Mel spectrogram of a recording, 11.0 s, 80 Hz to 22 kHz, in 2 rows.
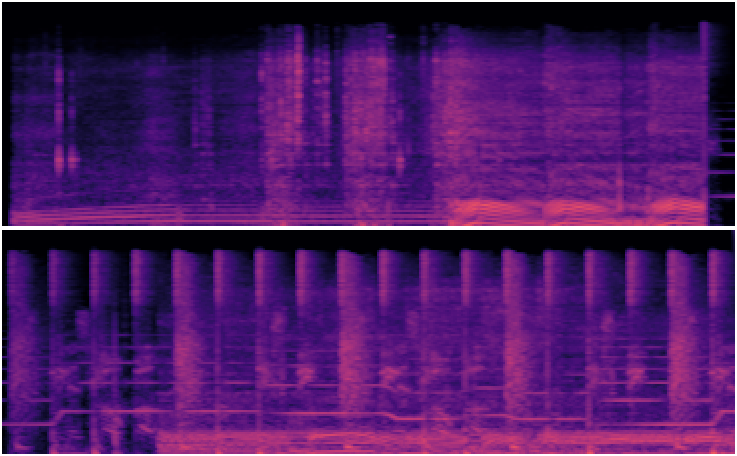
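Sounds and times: single-cylinder engine running: 0.1 - 5.3.

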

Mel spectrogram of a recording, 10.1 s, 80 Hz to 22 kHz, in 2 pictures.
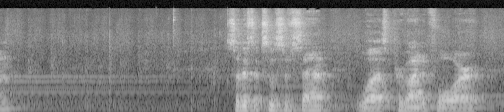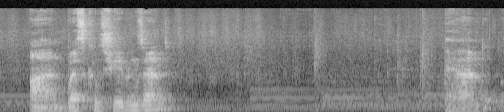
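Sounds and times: soft background music chords: 0.0 - 10.0
shaving brush swirling on soap: 3.3 - 8.8.

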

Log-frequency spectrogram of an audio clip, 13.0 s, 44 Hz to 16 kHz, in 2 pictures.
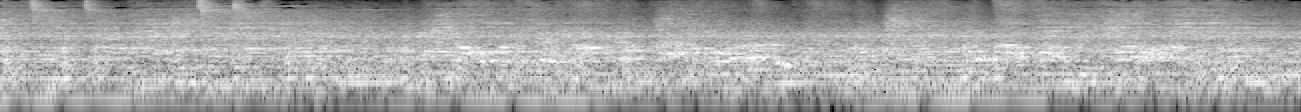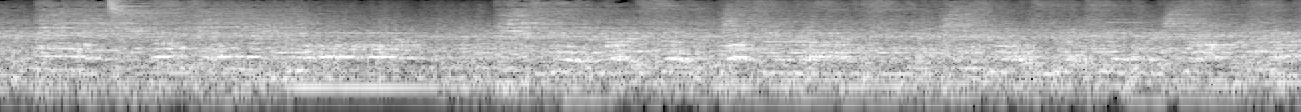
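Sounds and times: bass guitar: 0.0 - 13.0
drum kit: 0.0 - 13.0
electric guitars: 0.0 - 13.0.

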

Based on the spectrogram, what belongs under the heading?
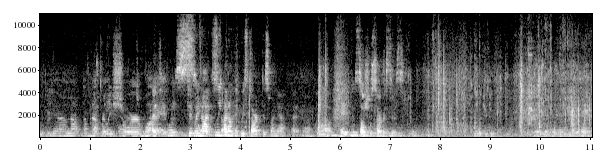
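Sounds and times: murmured voices: 5.0 - 11.0.

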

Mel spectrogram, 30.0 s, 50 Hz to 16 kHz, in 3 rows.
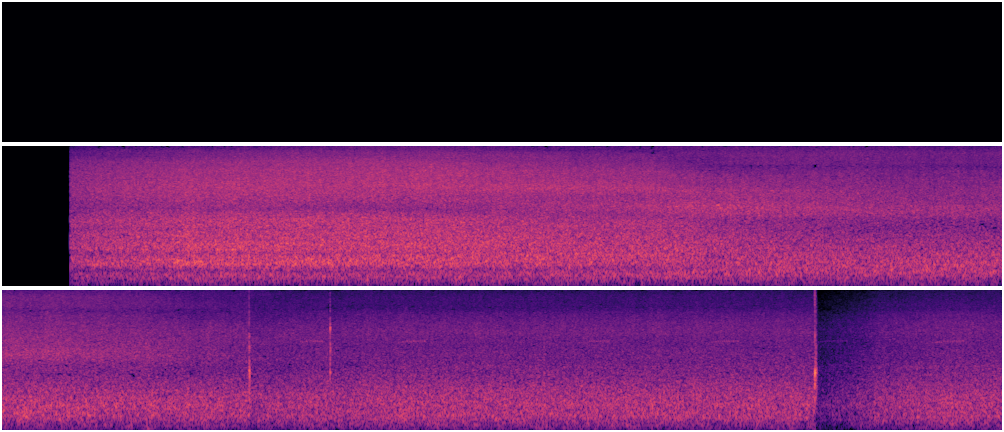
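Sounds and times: flowing river water: 10.7 - 30.0.

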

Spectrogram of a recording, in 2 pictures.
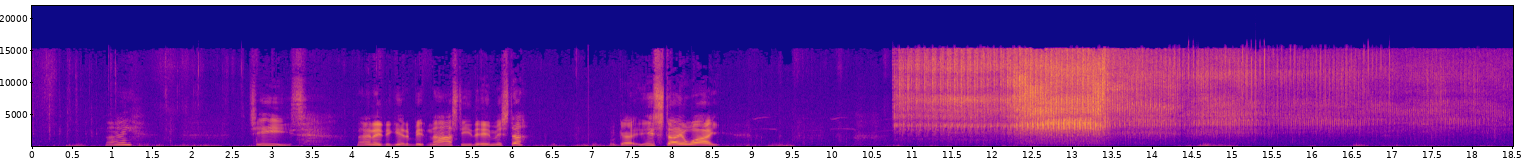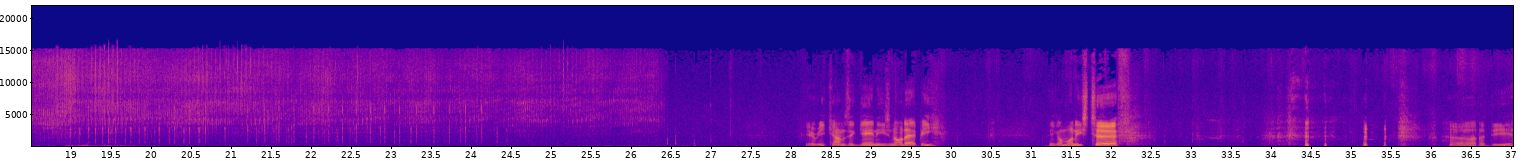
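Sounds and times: wind rushing over microphone: 0.0 - 3.8, 5.2 - 9.7, 10.6 - 22.4
faint fast ticking: 10.8 - 26.5.

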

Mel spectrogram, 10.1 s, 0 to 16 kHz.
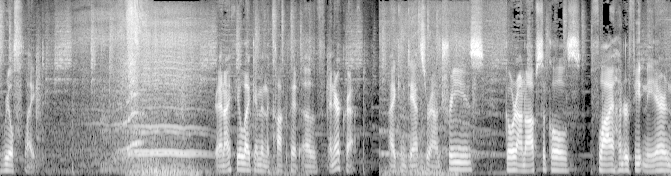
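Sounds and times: low rushing rumble: 0.6 - 4.8
drone motors whining: 0.7 - 4.6.

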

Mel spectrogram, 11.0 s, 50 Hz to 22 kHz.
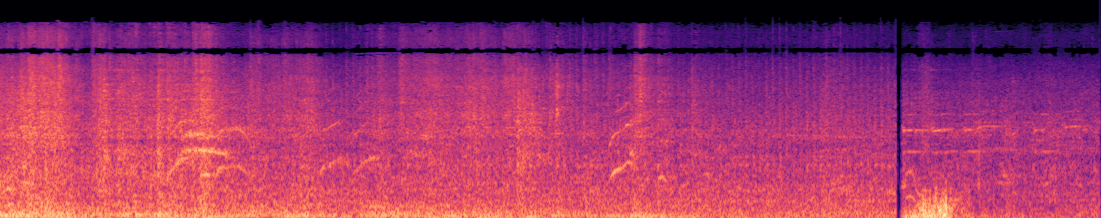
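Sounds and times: coaster car clattering on track: 0.0 - 11.0.

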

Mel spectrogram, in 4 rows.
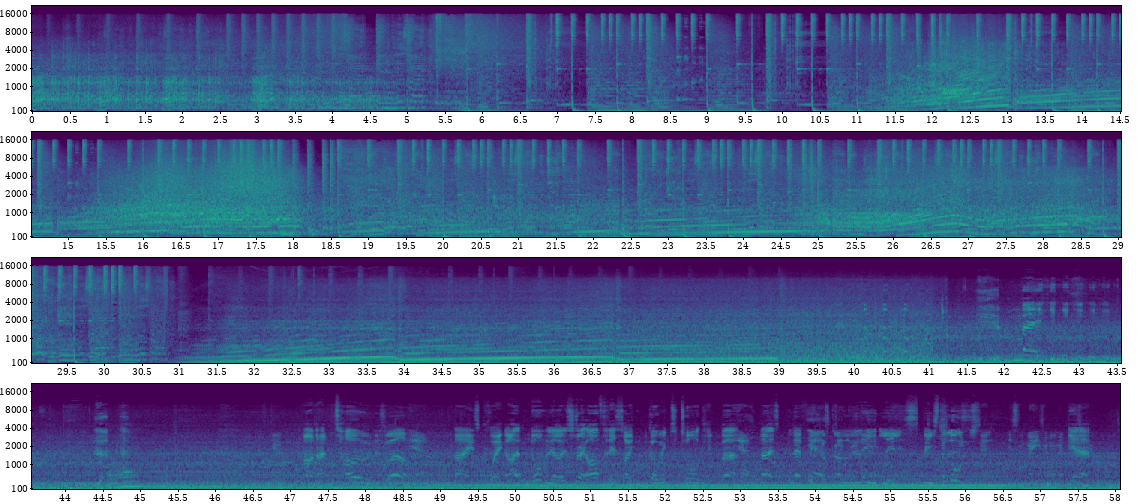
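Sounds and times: car engine accelerating: 0.0 - 6.2, 10.6 - 58.0
electronic music with bass beat: 1.0 - 37.7.

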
